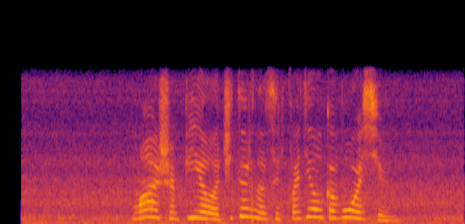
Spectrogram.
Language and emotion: Russian, positive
